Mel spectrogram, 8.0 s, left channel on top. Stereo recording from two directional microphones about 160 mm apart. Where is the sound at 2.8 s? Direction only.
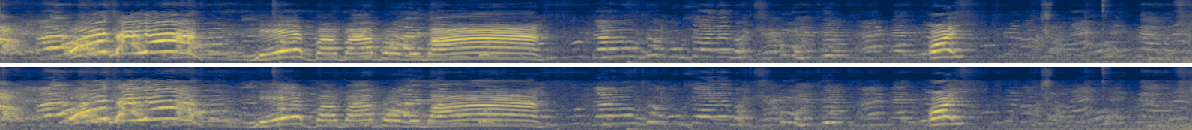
10° left (ahead or behind).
